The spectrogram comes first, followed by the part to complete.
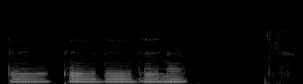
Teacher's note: दांतों से इनका उच्चारण हो रहा है, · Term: दंत्य व्यंजन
